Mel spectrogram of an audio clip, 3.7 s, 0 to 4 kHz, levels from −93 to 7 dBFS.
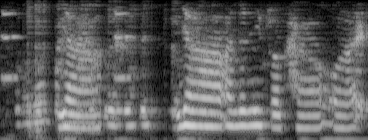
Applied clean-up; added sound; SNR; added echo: classical method WPE with log-MMSE.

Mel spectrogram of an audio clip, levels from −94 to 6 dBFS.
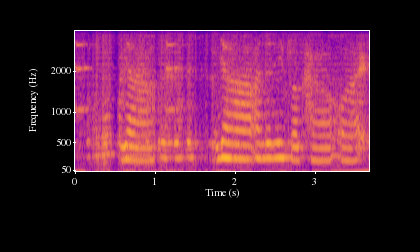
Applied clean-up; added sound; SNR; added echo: none; Trumpet; 16 dB; reverberation time 3.0 s.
